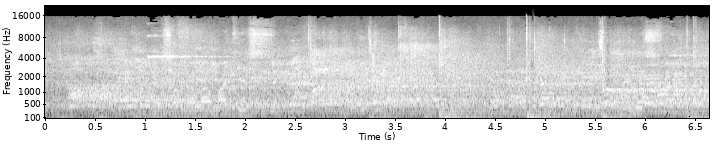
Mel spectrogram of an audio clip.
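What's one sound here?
Men talk in the distance in an echoing hall.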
